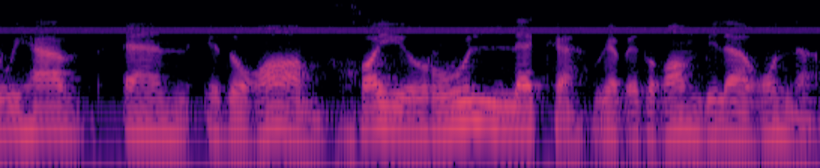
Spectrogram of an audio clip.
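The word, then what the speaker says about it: khayrul laka (خير لك): So the nun sakina of the tanween is not pronounced. Instead, you have to pronounce the lam with tashdeed. Khayrul laka. The noon actually merges into the lam. It's like you want to pronounce the noon, but you don't pronounce the noon. Instead, you pronounce one lam.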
